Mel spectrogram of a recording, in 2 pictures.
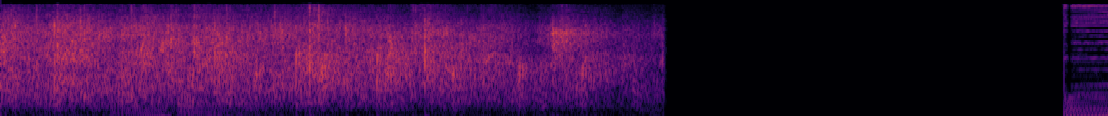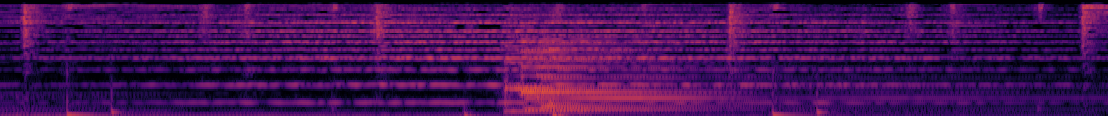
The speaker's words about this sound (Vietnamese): Cảm ơn anh, xin dâng lên Chúa mẹ một tràng pháo tay.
